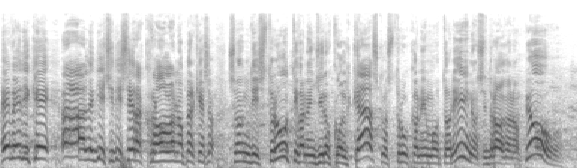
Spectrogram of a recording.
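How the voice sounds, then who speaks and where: A high-pitched man at a moderate pace, very wide pitch swings, hardly any pauses, and light background noise. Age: 50s. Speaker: comedian. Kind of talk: stand-up. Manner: animated. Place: stage. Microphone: lapel.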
